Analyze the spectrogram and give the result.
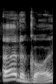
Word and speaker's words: Odegaard: It's Odegaard, isn't it? I think people are going to probably, in England, they're going to say Odegaard because like we're so lazy in the pronunciation, but it's Odegaard.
